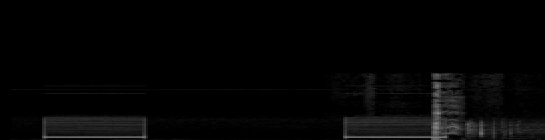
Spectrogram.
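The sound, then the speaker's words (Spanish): Telephone dial tone before a phone call: two steady, buzzing one-second tones separated by a silent gap, the second ending in a sharp click followed by a few faint rattles and taps. “Vamos entonces a la llamada de los zapatos para Gary, que eran con plataforma.”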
